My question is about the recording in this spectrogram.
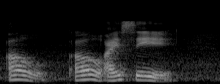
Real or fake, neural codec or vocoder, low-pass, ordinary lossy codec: real; none; none; none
